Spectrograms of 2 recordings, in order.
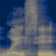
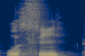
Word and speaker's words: LaCie: It's, it's, a I thought it was called Lacey, but it's uh, apparently LaCie, and I think it's spelled L A C I E.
